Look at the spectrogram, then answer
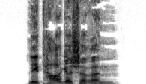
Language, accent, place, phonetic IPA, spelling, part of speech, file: German, Germany, Berlin, [leˈtaʁɡɪʃəʁəm], lethargischerem, adjective, De-lethargischerem.ogg
- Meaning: strong dative masculine/neuter singular comparative degree of lethargisch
